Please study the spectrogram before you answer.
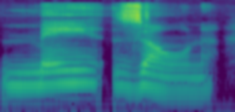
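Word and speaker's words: maison: The correct way to say it is may zone. Did you catch that nasal sound at the end? The on becomes that on sound. That's a perfect use of rule number three.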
